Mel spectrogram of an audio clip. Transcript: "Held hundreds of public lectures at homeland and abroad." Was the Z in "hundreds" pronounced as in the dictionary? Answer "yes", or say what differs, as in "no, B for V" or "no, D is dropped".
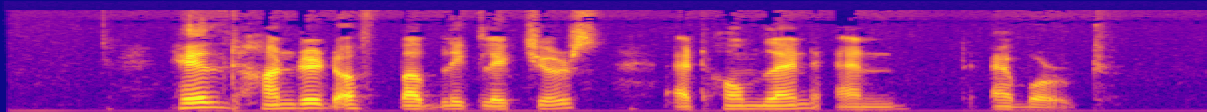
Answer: no, Z is dropped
